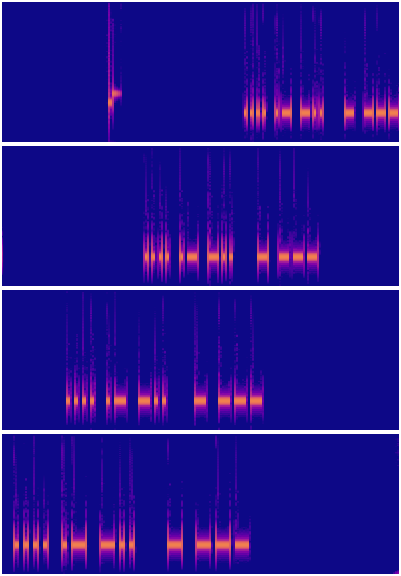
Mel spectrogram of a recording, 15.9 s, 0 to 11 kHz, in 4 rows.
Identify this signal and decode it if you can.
Morse code, heard as a keyed tone, about 33 wpm, 700 Hz. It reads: HAD TO HAD TO HAD TO HAD TO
